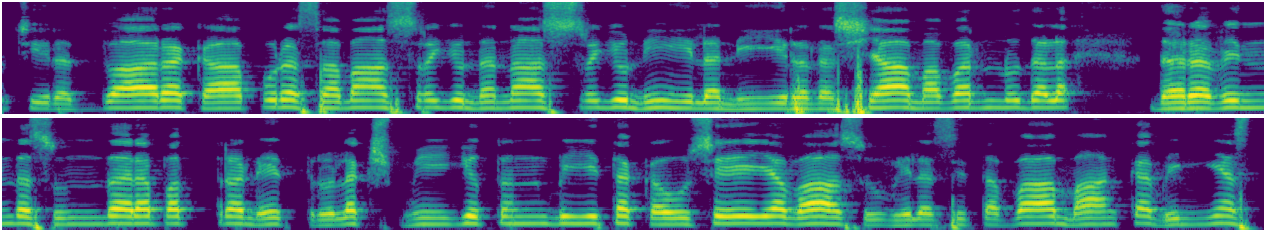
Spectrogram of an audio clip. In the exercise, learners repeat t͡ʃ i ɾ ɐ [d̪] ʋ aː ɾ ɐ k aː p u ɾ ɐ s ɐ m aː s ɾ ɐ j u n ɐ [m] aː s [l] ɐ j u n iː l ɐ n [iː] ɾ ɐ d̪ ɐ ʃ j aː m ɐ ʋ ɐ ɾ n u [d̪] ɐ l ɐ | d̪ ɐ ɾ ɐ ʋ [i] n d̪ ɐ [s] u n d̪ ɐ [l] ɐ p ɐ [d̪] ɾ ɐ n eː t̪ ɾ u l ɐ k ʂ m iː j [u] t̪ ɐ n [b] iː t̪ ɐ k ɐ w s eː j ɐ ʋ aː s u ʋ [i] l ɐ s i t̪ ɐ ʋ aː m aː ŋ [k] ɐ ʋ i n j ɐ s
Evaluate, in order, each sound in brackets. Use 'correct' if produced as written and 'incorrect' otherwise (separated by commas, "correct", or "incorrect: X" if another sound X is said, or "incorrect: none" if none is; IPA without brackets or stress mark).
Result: correct, incorrect: n, incorrect: ɾ, correct, correct, correct, correct, incorrect: ɾ, incorrect: t̪, correct, correct, correct, correct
